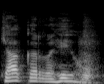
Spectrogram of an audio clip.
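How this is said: The phrase is said in a stiff, overly careful way. "Fardeen will say kya kar rahe ho. He will talk like that"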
